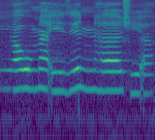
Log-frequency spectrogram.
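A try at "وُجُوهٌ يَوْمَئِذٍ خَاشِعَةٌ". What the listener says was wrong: bukan ha itu kha. Wujuhu yawma idzin khashi'ah.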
